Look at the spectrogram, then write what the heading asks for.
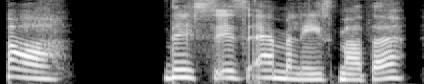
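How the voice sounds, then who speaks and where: A woman's voice: a little high, normal speed, a bit bright, no room sound, studio quality, pitched above the performer's own voice, natural voice. Woman playing a polite female head teacher.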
